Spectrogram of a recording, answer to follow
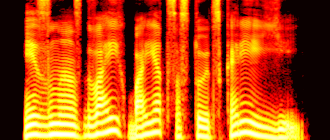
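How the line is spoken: Gloomy. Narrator (Russian): мрачно проговорил Даркан

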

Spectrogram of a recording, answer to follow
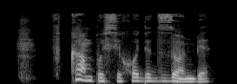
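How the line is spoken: Contemptuous snort. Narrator (Russian): фыркнула Лайза, с едва скрытым презрением

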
